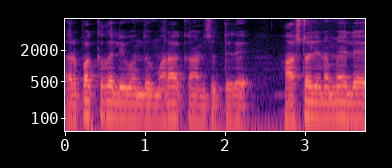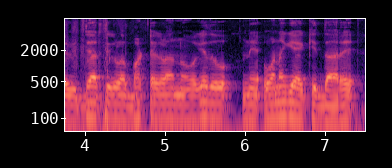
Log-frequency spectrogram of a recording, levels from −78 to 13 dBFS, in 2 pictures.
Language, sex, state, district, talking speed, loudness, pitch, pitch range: Kannada, male, Karnataka, Koppal, 90 wpm, -16 LUFS, 95 Hz, 90-100 Hz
